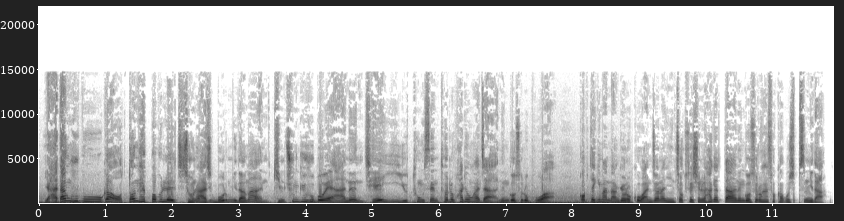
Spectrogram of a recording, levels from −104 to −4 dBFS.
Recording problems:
low rumble; faint; until 9 s; 25 dB below the speech

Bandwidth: 14.5 kHz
